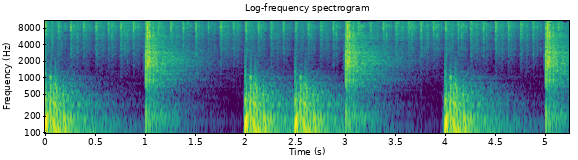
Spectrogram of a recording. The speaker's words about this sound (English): So all the drums you hear, which kind of sound like clapping, are mops and brooms and brushes and cleaning supplies.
